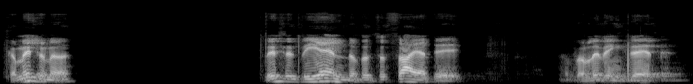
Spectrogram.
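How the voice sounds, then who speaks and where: An actor playing a mysterious, commanding crime-fighting avenger in an intense, emphatic 1930s radio drama style. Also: male voice, on the low side, slow pace, sharp tone, heavily acted. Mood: solemn. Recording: vintage 1930s radio broadcast.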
